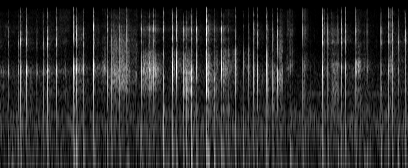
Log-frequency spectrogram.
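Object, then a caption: Wooden paddle hairbrush. Long nails rapidly tap and scratch the solid wood back and handle of a wooden paddle hairbrush. The result is a fast, irregular stream of crisp, dry clicks with bright high-frequency scratching between them. Each tap dies away almost instantly, with no ring.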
